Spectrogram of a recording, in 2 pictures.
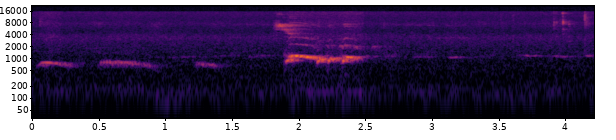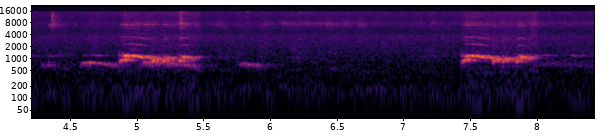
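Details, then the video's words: Local zebra dove singing steadily: loud trilled, rolling coo bursts about every three seconds, each followed by a few softer, lower, hollow coo notes, over a quiet steady background hiss. "Bunyi Perkutut Lokal"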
